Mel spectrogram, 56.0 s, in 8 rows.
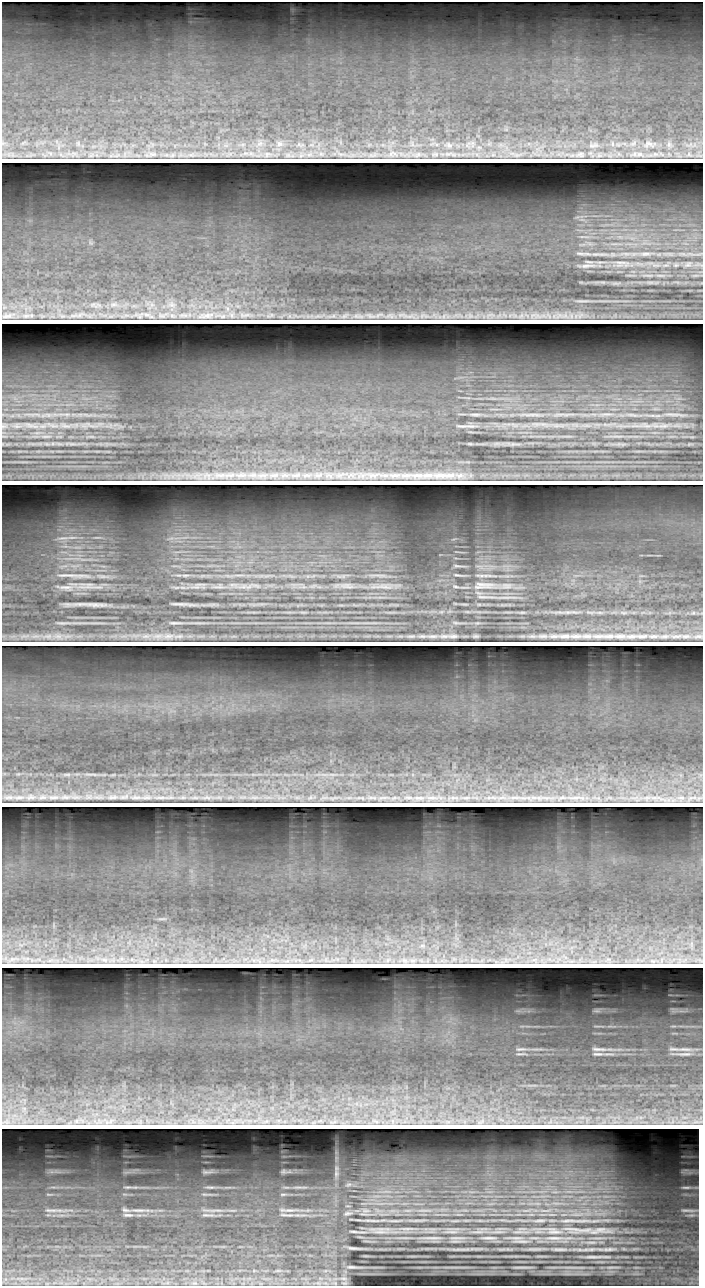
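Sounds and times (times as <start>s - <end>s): train horn blast: 12.7s - 15.5s, 18.5s - 28.3s, 51.8s - 55.9s
locomotive engine drone: 22.2s - 52.6s
wagons clattering on rails: 31.4s - 48.2s.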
